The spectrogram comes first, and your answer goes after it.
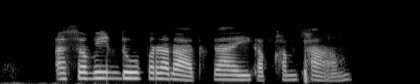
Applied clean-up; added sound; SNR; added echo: neural mask model Resemble Enhance denoiser.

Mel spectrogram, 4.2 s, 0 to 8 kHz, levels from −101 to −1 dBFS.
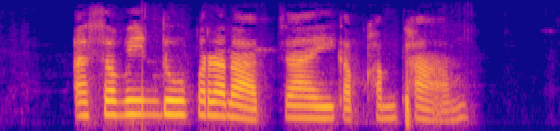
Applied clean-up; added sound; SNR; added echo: none; none; none; none.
